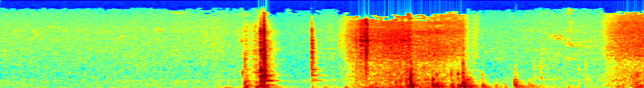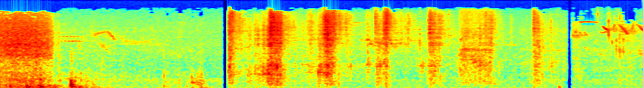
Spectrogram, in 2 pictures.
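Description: Footsteps crunching on a gravel driveway, a quick run of steps through the last few seconds. Before them come a single knock and two longer bursts of rushing noise.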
